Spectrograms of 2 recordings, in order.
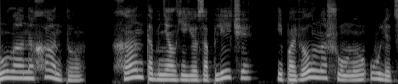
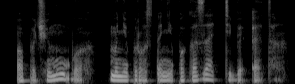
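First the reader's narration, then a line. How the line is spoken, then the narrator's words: Whisper in ear. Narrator (Russian): прошептал он ей на ухо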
